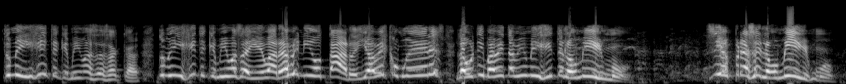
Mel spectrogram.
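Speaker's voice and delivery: high, loud scolding tirade; nagging wife. Acted. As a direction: berate a husband at high pitch. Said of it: "están haciendo así a su esposo".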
